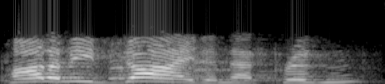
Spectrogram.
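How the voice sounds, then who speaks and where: Vengeful, lovesick dame played by a woman, high voice, hammy 1940s radio melodrama, dull noisy recording. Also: moderate pace, close to an everyday voice. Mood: lovesick, dramatic. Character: vengeful, lovesick woman ex-convict in detective spoof. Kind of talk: 1940s radio comedy acting.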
